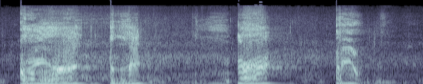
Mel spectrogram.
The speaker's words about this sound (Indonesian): Udah tahu batuk lo nanya bangsat.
